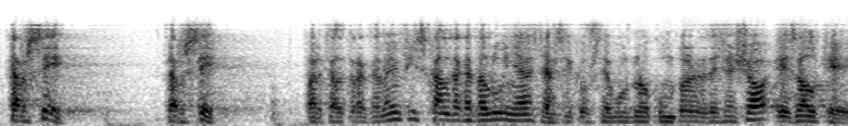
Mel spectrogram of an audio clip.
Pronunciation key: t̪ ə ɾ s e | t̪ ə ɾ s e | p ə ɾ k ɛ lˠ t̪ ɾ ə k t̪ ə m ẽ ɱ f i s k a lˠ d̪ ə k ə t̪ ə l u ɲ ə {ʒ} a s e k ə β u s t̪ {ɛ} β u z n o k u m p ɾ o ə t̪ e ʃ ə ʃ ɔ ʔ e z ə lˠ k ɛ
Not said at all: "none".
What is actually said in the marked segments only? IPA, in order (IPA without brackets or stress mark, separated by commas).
ʒ, ɛ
